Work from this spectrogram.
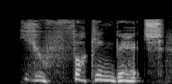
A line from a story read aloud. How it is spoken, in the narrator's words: I snarl at her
